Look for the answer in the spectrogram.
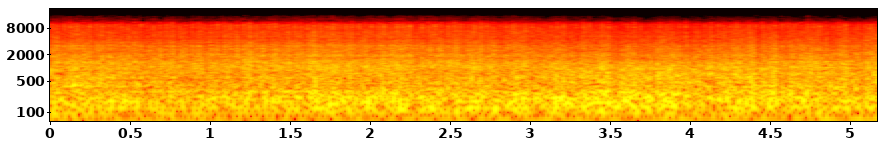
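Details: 2009 Nissan Navara 2.5 diesel, 6-speed manual, idling with the air-con compressor working normally and no smoke: steady diesel clatter at an even idle with no hunting or misses; a healthy idle.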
